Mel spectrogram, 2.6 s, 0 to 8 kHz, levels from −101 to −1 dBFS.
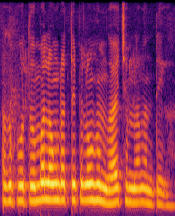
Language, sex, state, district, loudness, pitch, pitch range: Wancho, female, Arunachal Pradesh, Longding, -14 LUFS, 210 Hz, 190-225 Hz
